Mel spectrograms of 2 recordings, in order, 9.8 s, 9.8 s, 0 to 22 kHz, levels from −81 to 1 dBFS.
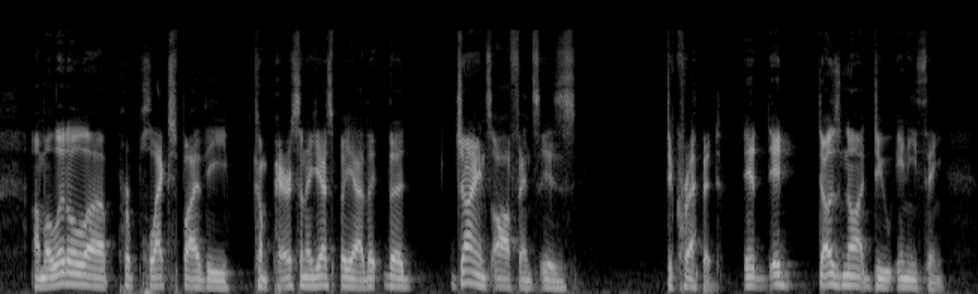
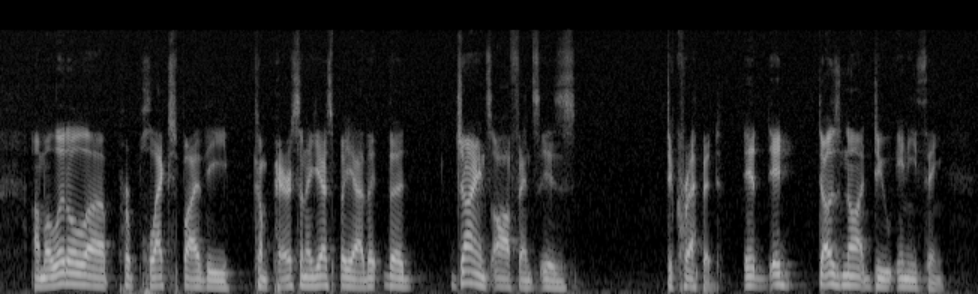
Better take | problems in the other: first | hiss; faint; throughout; 25 dB below the speech

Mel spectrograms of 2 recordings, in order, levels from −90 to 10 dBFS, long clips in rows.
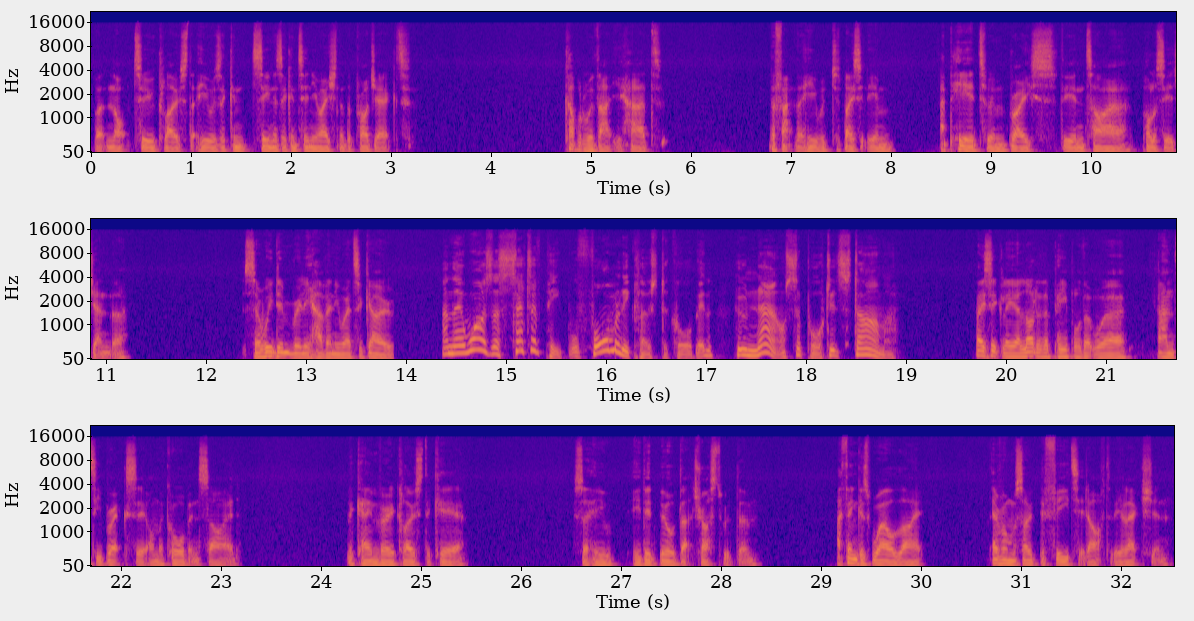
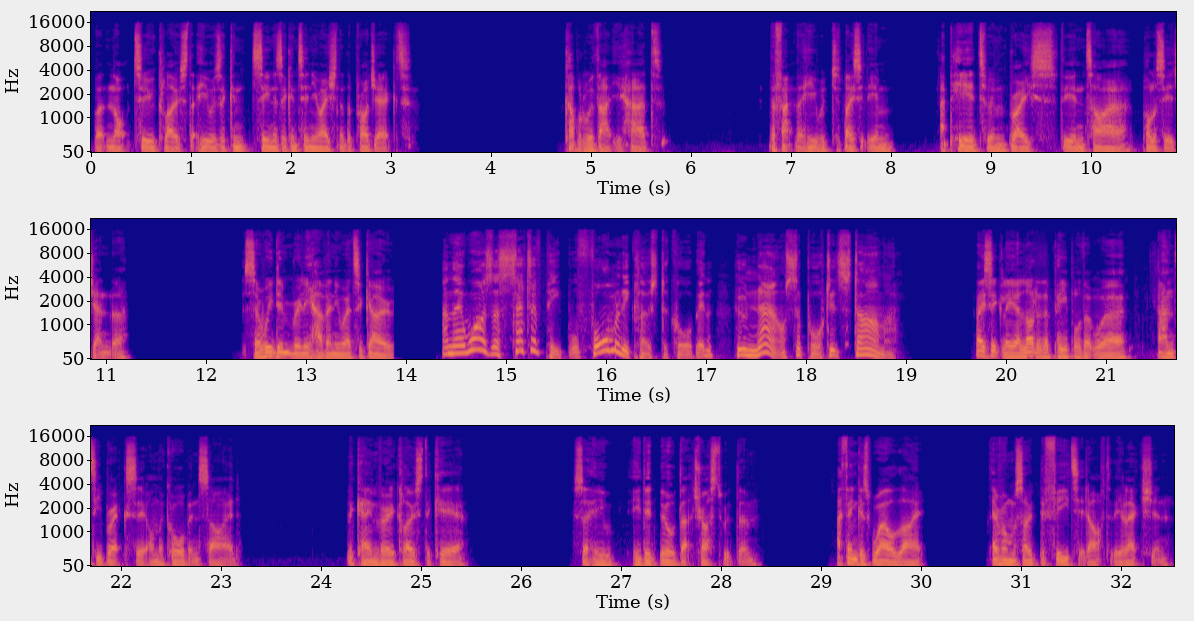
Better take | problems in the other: second | hiss; faint; throughout; 30 dB below the speech

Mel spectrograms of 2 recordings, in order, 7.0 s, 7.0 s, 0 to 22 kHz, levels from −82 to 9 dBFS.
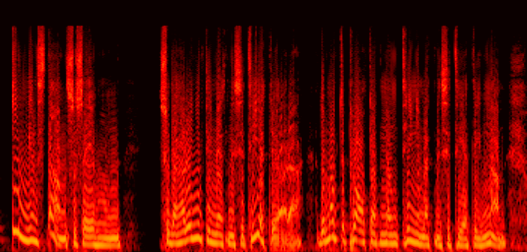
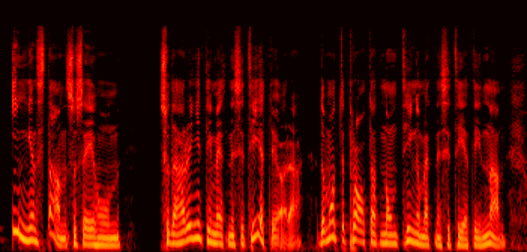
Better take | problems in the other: second | distortion; heavy; 6 dB below the speech

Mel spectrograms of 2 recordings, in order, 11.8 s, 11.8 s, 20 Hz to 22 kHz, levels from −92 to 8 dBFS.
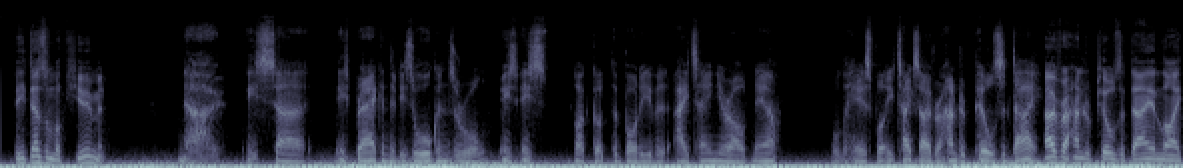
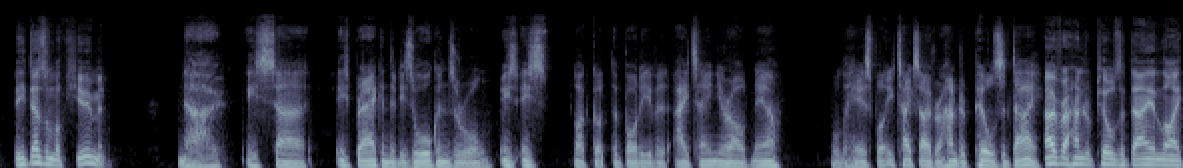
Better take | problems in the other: second | low rumble; loud; throughout; 8 dB below the speech

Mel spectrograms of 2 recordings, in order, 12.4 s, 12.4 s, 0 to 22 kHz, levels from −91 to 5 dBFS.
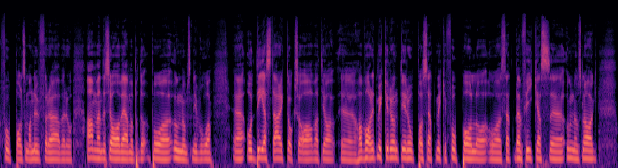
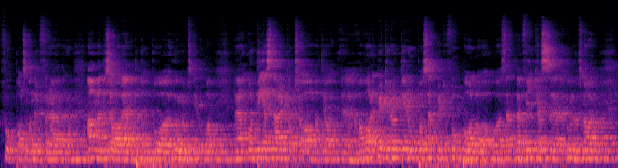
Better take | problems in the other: first | off-mic speech; somewhat distant // room echo; noticeable; dies away in 2.1 s

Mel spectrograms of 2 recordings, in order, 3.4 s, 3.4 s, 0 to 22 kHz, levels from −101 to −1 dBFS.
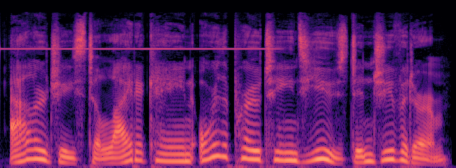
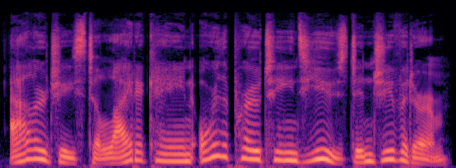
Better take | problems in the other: second | high-pitched whine; noticeable; until 2 s; 6.5 kHz, 15 dB below the speech

